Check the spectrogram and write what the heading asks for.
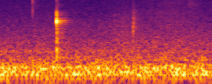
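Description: A single sharp click a little over half a second in, with two fainter ticks either side of it, over a steady low hum.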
